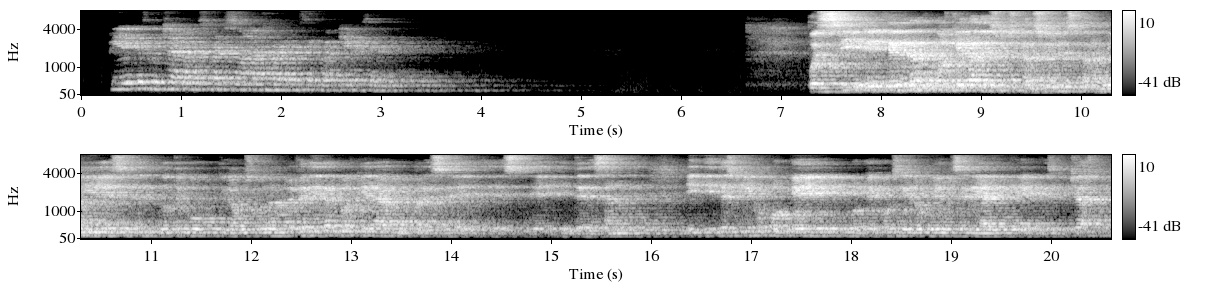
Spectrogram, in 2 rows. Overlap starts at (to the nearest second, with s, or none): none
